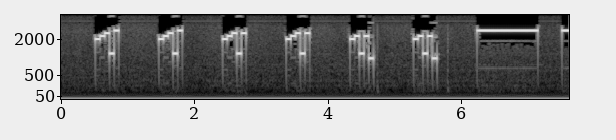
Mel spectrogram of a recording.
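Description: Five-tone selective call (ZVEI), heard as quick runs of five tones, tones of about 70 ms. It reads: 89033 89033 89030 89030 89391 89391
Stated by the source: ZVEI five-tone selective call received by SDR.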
